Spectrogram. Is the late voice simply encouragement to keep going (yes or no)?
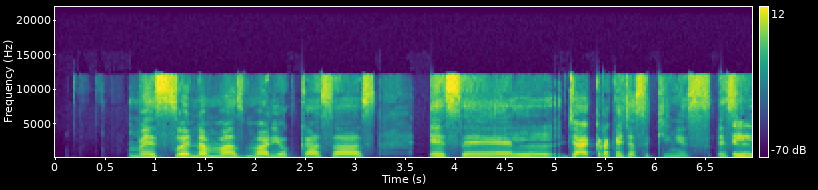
no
